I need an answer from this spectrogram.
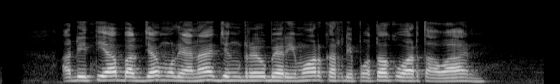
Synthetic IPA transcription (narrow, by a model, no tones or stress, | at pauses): ʔadit̪iabaɡ̚d͡ʒamulianad͡ʒɨŋdɾɛubɛɾimɔrkɨrdipɔt̪ɔkuwart̪awan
